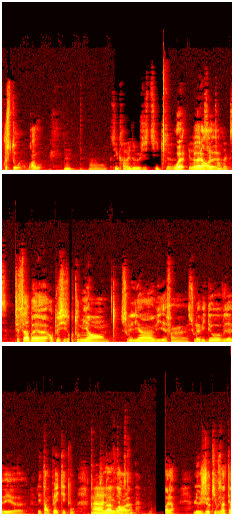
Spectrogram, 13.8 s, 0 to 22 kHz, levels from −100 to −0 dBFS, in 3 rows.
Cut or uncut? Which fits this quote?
uncut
